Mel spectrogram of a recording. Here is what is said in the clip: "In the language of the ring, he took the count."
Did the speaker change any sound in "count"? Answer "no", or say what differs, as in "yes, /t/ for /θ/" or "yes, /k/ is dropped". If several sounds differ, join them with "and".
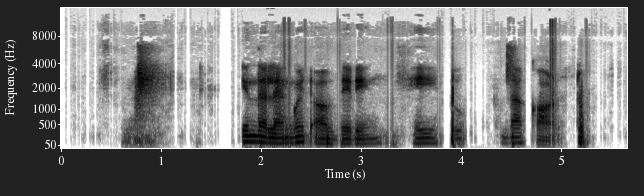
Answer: yes, /l/ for /n/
